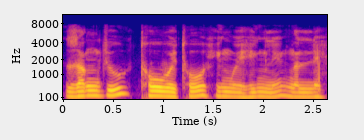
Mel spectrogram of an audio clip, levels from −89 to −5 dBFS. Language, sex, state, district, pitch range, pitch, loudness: Wancho, male, Arunachal Pradesh, Longding, 125-150 Hz, 135 Hz, -16 LUFS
